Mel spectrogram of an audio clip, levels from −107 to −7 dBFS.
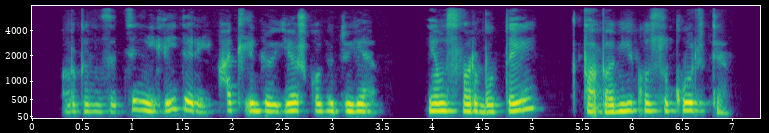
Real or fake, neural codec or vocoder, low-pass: fake; codec, 16 kHz, 2 kbps, FreqCodec, larger model; 7.2 kHz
